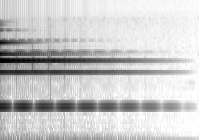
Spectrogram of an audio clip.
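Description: A single bell 'ding' sound effect for a subscribe animation's notification bell: struck once, then ringing out with a clear steady tone that fades away over about a second and a half.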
